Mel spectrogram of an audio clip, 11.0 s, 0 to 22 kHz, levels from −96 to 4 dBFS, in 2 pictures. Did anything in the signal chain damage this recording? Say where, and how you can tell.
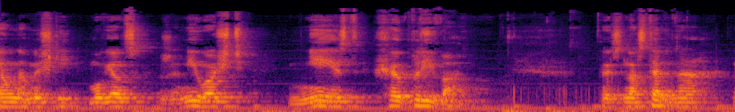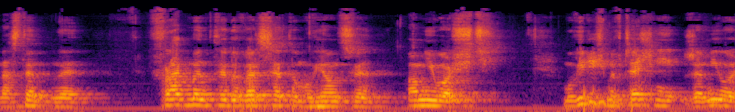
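Yes. DAB burbling, from the codec stage of a digital radio receiver, is audible from 3.83 to 4.81 s, 7.20 to 7.71 s, and 9.86 to 10.41 s. Short blips of noise in single sub-bands ride over the sound. Bit errors, likely around 0.5 to 0.7 percent, slipped past error correction into the MP2 data.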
